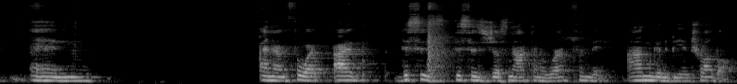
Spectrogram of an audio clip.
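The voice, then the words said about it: New York accent. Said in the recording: “I had just moved down to North Carolina from New York, if anybody can tell by my accent.”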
